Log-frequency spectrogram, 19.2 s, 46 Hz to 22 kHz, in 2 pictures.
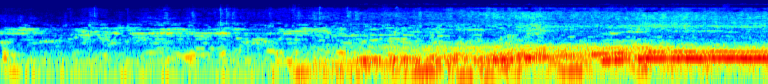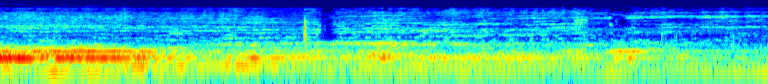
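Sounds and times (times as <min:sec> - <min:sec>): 
big drag racing truck engine idling and revving: 0:00.0 - 0:19.1.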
